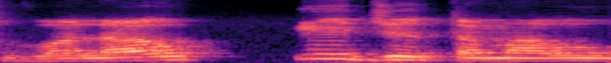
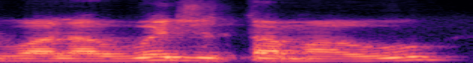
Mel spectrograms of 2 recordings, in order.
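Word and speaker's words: وَلَوِ اجْتَمَعُوا: When you combine lao with ijtama'u, you do not pronounce alif, so wow combines with the jim, and that's what it is here.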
